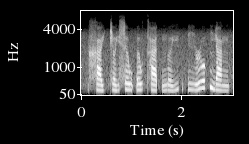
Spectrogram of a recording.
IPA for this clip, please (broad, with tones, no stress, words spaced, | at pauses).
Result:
xa˨˩jcə˨˩˦jsə˧wʔə˧˥w t̪ʰa˨˩t̚ŋə˨˩˦j | ʔi˨˩ɹo˦˥k̚ɲa˨˩ŋ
